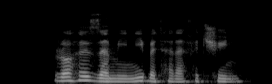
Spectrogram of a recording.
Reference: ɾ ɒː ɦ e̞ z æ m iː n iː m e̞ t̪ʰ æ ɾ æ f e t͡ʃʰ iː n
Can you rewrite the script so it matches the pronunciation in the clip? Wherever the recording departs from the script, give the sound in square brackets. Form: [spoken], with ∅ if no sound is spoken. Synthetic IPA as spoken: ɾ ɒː ɦ e̞ z æ m iː n iː [b] e̞ t̪ʰ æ ɾ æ f e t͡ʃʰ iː n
